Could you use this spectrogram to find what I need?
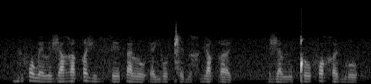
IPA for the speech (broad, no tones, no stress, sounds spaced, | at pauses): ɡ ɨ f ɔ w ɛ l ɘ ʒ a ʁ i q ɘ ʒ i z s e θ a l o ʔ ɛ j o ǁ e d i χ ɡ e q i | ʒ a l n e ǃ o f ɔ χ ɘ ɡ o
